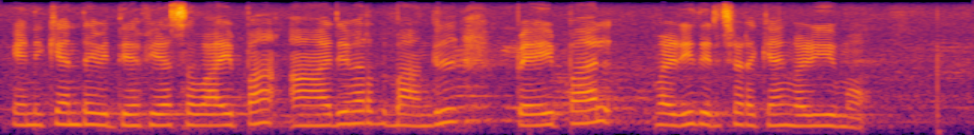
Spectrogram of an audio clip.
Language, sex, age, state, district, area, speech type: Malayalam, female, 30-45, Kerala, Pathanamthitta, rural, read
